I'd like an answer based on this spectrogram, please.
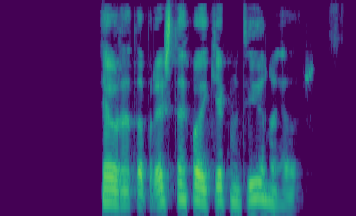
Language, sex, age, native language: Icelandic, male, 50-59, Icelandic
